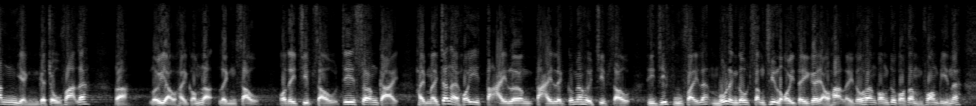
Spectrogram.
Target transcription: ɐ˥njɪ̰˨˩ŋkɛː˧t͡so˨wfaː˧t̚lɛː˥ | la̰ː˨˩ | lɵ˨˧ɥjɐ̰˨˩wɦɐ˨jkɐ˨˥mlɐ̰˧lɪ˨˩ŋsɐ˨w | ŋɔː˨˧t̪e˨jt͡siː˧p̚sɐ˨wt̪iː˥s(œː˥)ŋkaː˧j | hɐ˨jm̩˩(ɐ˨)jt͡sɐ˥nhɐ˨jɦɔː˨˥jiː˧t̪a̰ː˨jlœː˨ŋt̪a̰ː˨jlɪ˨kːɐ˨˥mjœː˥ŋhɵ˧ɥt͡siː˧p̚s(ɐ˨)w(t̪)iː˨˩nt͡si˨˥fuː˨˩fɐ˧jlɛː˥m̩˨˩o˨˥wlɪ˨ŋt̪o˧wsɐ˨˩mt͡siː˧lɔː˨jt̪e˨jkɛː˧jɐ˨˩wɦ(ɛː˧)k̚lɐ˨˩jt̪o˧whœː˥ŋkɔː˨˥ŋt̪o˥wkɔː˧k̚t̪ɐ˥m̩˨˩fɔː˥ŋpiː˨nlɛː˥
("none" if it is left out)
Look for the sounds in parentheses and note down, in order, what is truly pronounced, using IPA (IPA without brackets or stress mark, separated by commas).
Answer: œː˥, ɐ˨, ɐ˨, t̪, aː˧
